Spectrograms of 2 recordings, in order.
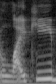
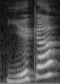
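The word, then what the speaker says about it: lykke: I've been calling it likey, but it sounds like Yika.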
